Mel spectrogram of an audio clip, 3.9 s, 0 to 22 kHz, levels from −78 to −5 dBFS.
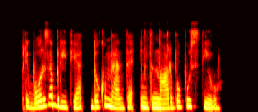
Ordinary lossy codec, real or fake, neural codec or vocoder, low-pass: Opus, 24 kbps; real; none; 7.2 kHz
